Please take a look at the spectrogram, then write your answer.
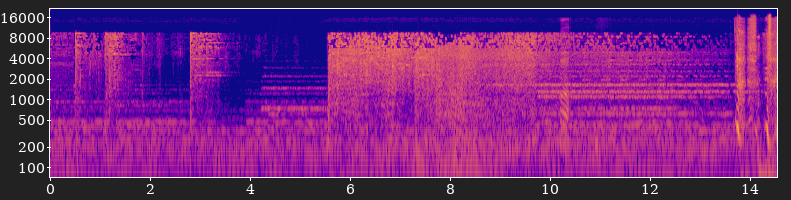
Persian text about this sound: و این دروغ انقدر بزرگ بود که لامپا رو زد ترکون.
